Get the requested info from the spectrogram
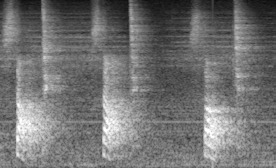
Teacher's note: It's like you're saying the p sound and then the t, but very fast.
